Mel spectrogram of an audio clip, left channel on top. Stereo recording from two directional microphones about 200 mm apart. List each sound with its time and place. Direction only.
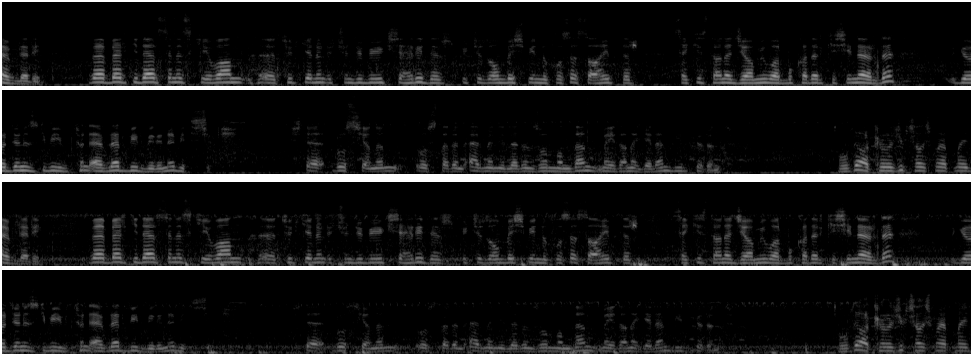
0.0 s speech: 15° right (ahead or behind); by 10.5 s 15° left (ahead or behind)
10.5 s speech: 35° left (ahead or behind); by 15.5 s 50° left (ahead or behind)
15.7 s speech: 25° left (ahead or behind)
18.2 s speech: 15° right (ahead or behind)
